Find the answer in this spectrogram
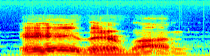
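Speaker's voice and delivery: slow voice, like audio played at reduced speed. A narrator voices the stuffed bear greeting Vaughn, slowed-down Mister Bear voice. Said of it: "in like a slow kind of, almost uh, slowed down type of voice".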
